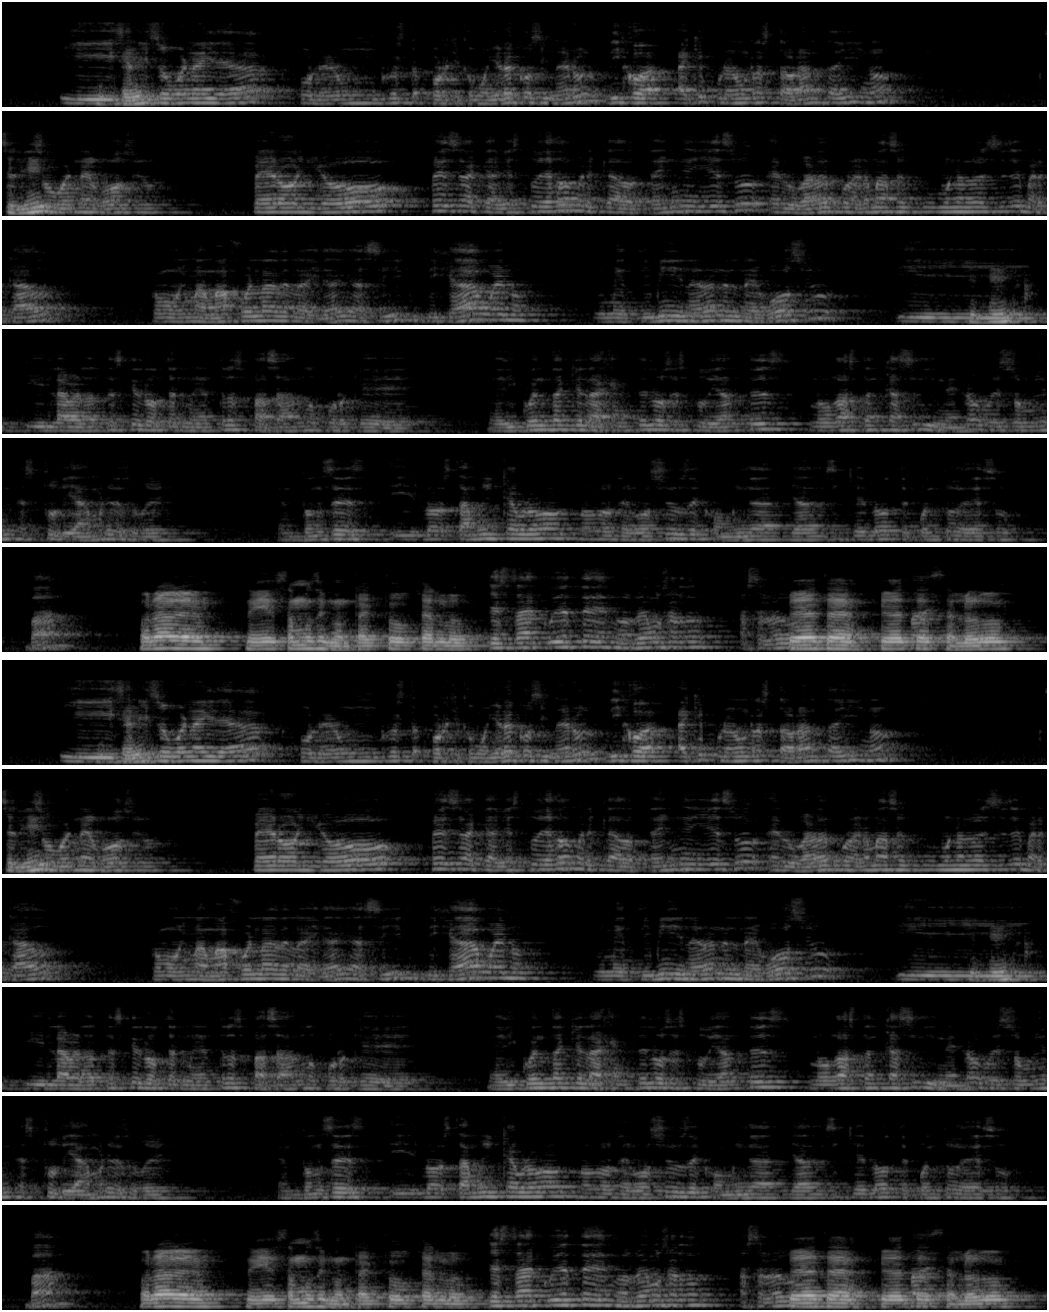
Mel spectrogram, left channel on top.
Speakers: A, on the right; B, on the left.
A: Y
B: ok,
A: se le hizo buena idea poner un restaurante, porque como yo era cocinero, dijo, "Ah, hay que poner un restaurante ahí, ¿no? Se
B: ujú,
A: le hizo buen negocio. Pero yo, pese a que había estudiado mercadotecnia y eso, en lugar de ponerme a hacer como un análisis de mercado, como mi mamá fue la de la idea y así, dije, ah, bueno, y metí mi dinero en el negocio y,
B: ujú.
A: y la verdad es que lo terminé traspasando porque me di cuenta que la gente, los estudiantes, no gastan casi dinero, güey, son bien estudiambres, güey. Entonces, y lo, está muy cabrón ¿no? los negocios de comida, ya si quieres luego te cuento de eso, ¿va?
B: Órale, ahí estamos en contacto, Carlos.
A: Ya está, cuídate, nos vemos, Arnold, hasta luego,
B: Cuídate, cuídate,
A: bye.
B: hasta luego.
